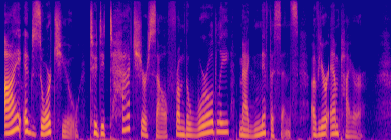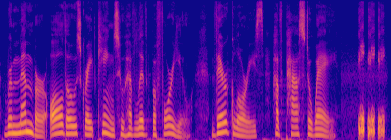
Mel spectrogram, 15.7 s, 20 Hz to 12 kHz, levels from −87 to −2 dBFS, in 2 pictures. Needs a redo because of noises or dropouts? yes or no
yes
